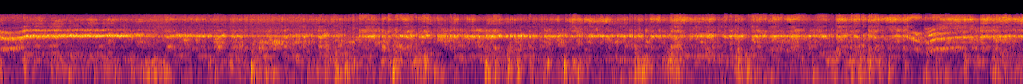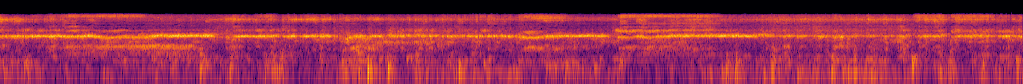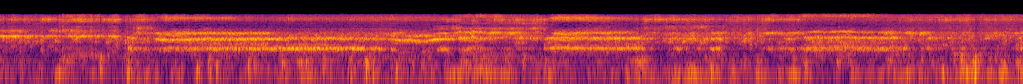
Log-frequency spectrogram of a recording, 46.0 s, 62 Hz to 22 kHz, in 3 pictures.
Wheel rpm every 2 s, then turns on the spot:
220, 230, 230, 230, 230, 230, 220, 200, 230, 230, 230, 230, 230, 230, 230, 230, 200, 160, 170, 190, 200, 200, 200.
none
